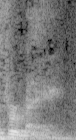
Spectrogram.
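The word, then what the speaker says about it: vermeil: So uh what is verme? It's spelled vermile. V E R M E I L.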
